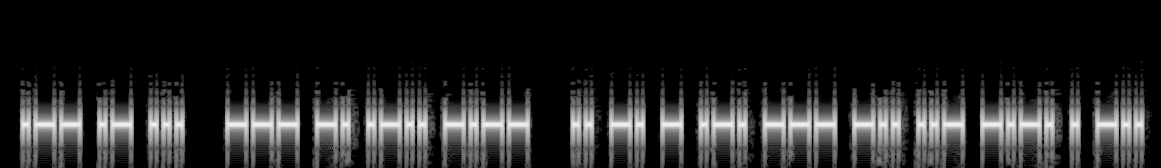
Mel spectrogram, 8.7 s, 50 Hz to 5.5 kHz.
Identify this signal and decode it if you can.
Morse code, heard as a keyed tone, about 25 wpm, 600 Hz. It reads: WAS ONLY INTRODUCED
